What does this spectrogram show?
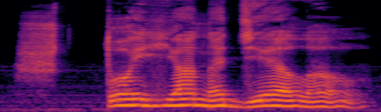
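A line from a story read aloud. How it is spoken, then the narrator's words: Sigh. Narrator (Russian): вздохнул он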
